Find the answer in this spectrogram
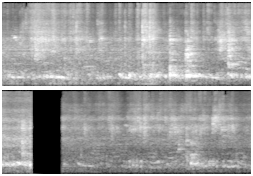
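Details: Young pigeons, newly bought from a market, let outside to sun themselves, give low, soft cooing notes, repeated in a loose rhythm.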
